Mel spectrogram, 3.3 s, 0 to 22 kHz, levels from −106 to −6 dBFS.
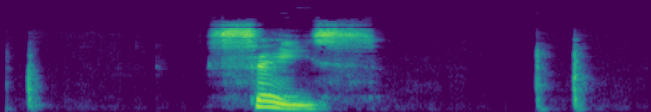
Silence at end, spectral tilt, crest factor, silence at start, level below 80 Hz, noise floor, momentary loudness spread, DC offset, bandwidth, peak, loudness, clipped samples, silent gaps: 0.35 s; -2.5 dB/octave; 22 dB; 0.15 s; -80 dBFS; under -90 dBFS; 24 LU; under 0.1%; 10.5 kHz; -8 dBFS; -23 LUFS; under 0.1%; 0.92-0.98 s, 2.47-2.63 s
